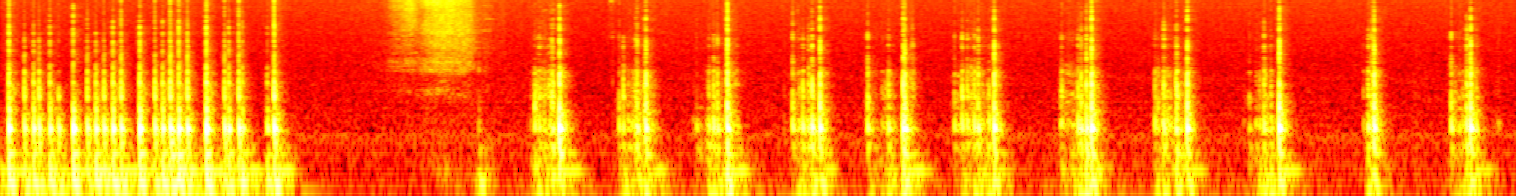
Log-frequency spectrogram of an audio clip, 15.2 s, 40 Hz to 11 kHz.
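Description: Fingertips and short nails of both hands tap a large, solid, pine-look wooden desk surface on either side of a foam-covered microphone, which is not touched. A dense, rapid flurry of dull, woody knocks with a tone around 277 Hz runs for about three seconds, followed by a brief pause with a faint hiss. Then comes a steady series of short, spaced bursts of quick taps that die away almost instantly.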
